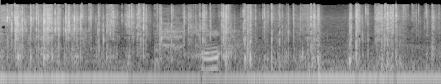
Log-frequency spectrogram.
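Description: Foil Pokémon booster pack wrapper being crinkled and torn open by hand: a dense run of crackling rustles that thins out in the last second, over a steady low hum.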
